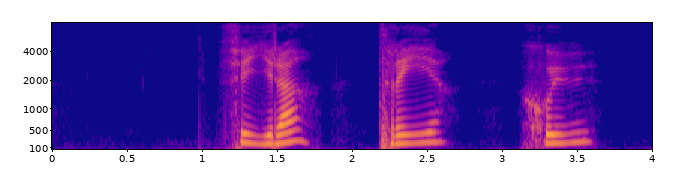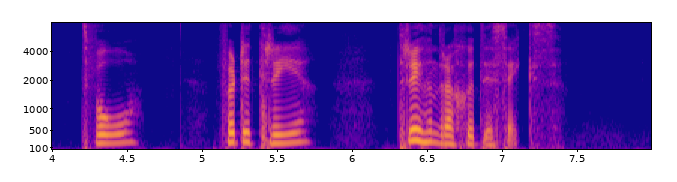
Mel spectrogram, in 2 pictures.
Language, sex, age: Swedish, female, 25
